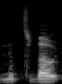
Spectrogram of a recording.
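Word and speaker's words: מִצְוֹת: hollom is the so this is tricky but mitzvot here is the correct pronunciation so teach your sons the mitzvot the commandments of the lord and zakar remember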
